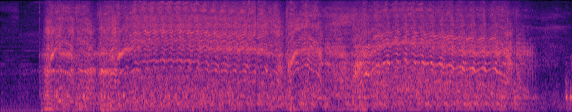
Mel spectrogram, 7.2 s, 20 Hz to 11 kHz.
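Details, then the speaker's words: 1954 Elgin outboard being cranked: harsh churning for about six seconds that never catches; no spark. The coil tested good and the points look good; owner suspects demagnetized flywheel magnets. "why wasn't I getting a spark out of this thing the flywheel has magnets oh maybe the magnets demagnetized"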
